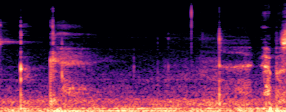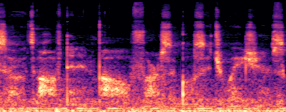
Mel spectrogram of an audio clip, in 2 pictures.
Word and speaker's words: Bucket: The postman comes by and calls her her name and she's always telling him it's bouquet. I got some help from you, Mrs. Bucket. It's bouquet.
